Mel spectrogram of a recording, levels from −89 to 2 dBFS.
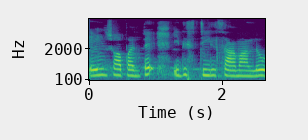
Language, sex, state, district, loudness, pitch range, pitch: Telugu, female, Andhra Pradesh, Srikakulam, -17 LUFS, 230-250 Hz, 240 Hz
